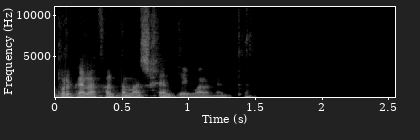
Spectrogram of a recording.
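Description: A middle-aged man speaks calmly through a headset microphone over an online call.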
